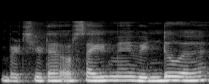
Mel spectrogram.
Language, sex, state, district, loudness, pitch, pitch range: Hindi, male, Bihar, Gaya, -12 LUFS, 175 Hz, 170-180 Hz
